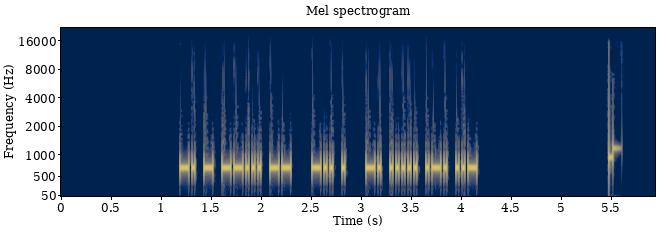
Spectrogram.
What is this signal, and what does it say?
Morse code, heard as a keyed tone, about 40 wpm, 700 Hz. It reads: NT7M DE N5RU
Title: USA Callsign DE Callsign - 4 Characters - 40wpm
